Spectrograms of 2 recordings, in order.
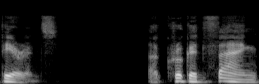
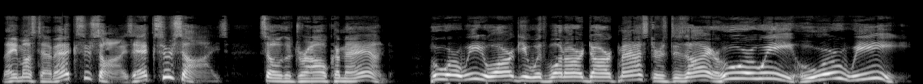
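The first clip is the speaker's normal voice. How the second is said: much higher, louder, mock-pious tirade; mocking lecture; 5 semitones higher, 6 dB louder than usual. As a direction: sneer the rhetorical questions. Jack as Malmore lectures gnoll.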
